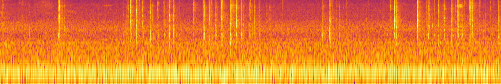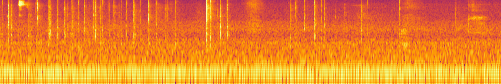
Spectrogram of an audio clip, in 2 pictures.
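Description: Light, rapid clicks of typing on a computer keyboard run steadily for about twenty seconds, close and quiet, over a constant low hum from a fan.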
